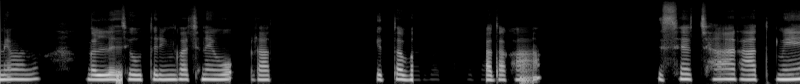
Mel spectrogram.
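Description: At 1.16 s, lost LE Audio frames left the LC3 decoder repeating the last spectrum with randomised signs for 60 ms, so the speech briefly turns into a noisy smear. From 4.13 to 4.86 s there is an audio dropout to a faint residue. The signal was likely lost upstream while the path after the break stayed live, so the speech cuts out abruptly and leaves only a faint leak, roughly 40 dB down, for 0.73 s. At 5.20 s, more lost LE Audio frames bring a longer 130 ms concealment. The smeared, noisy sound fades as the decoder winds its substitute down.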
